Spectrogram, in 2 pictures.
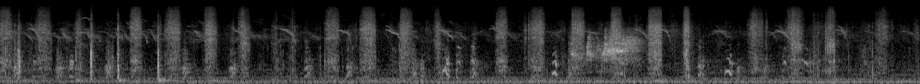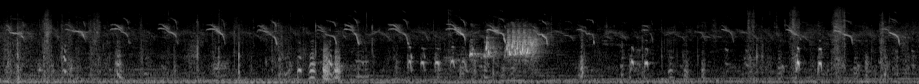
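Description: A knife chops rapidly against a board.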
